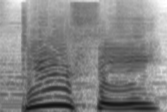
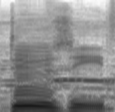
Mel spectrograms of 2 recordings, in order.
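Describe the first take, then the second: First: The middle consonant is a th sound. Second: The middle consonant is a buzzing z sound.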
